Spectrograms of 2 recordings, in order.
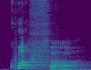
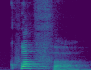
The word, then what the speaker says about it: Coiffeur: And then the diphthong OI is not pronounced oi, but it is pronounced as in French wa. Examples. Droit. Droit. Coiffeur. Coiffeur.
